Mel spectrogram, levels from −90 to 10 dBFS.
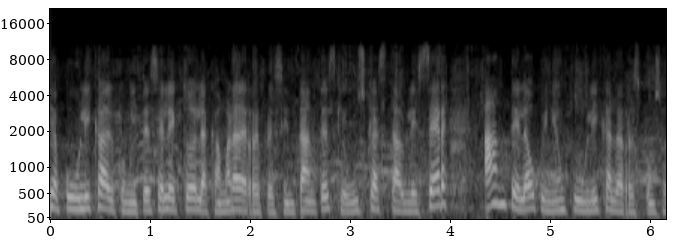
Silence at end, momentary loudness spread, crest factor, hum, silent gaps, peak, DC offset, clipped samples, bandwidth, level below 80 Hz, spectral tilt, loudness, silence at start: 0 s; 6 LU; 18 dB; none; none; -10 dBFS; under 0.1%; under 0.1%; 11 kHz; -66 dBFS; -5.5 dB/octave; -30 LUFS; 0 s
